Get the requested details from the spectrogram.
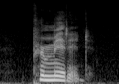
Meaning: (verb) simple past and past participle of permit; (adjective) Allowed, authorized
- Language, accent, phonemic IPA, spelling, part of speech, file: English, US, /pɚˈmɪtɪd/, permitted, verb / adjective, En-us-permitted.ogg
